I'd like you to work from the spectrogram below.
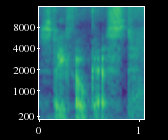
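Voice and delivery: soft whispered echo; whispered repeat. Real, not acted. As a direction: whisper it as a secret reminder. Repeats card advice as whisper.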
